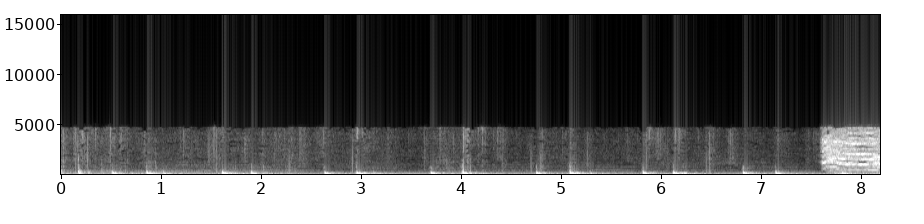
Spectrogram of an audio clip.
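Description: A human heartbeat heard through a stethoscope, pulse slightly fast: a steady train of low, dull thumps at an even rhythm that ends in a sudden burst of rustling hiss.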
